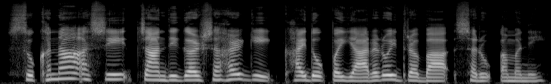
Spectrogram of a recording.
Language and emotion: Manipuri, neutral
